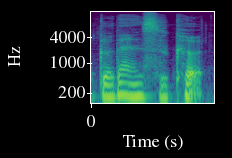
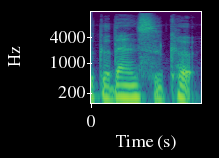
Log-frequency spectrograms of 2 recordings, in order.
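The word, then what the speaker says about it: Gdańsk: 嗯，其实就是格但斯克，嗯，对，只是一个是德文的发音，然后一个是波兰的发音，原来是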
